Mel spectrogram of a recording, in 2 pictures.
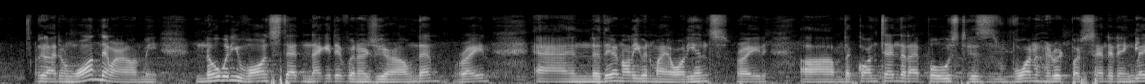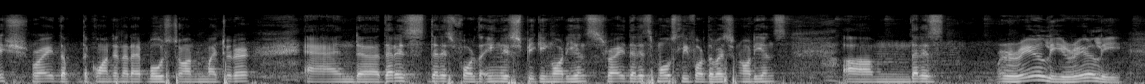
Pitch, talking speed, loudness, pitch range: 130 Hz, 170 wpm, -20 LUFS, 125-140 Hz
